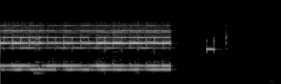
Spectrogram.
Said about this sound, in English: Oh, well, just call it. It shows that it's dialing him. I hear ringing on the other end.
